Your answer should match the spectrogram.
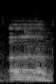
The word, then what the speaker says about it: INIE: I don't know if is that the right way to pronounce it? INIE? Okay, good. Not howdy, but INIE.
